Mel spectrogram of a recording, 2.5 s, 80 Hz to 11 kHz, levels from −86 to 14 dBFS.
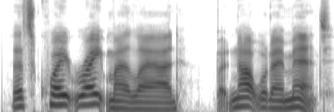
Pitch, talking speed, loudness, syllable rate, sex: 185 Hz, 240 wpm, -15 LUFS, 5.1 syllables/s, female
